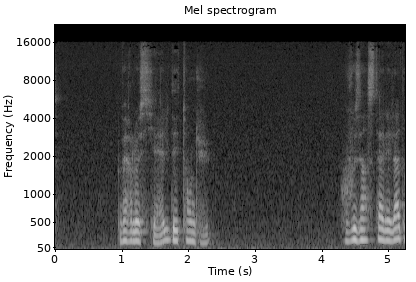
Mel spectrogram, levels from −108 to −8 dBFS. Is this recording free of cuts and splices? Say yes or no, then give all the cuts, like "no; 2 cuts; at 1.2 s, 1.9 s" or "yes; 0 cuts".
yes; 0 cuts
